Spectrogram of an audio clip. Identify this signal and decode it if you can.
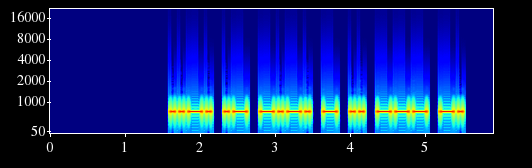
Morse code, heard as a keyed tone, about 20 wpm, 700 Hz. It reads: FACTION
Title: 7 Letter Words - First 3 Letters Given - 20wpm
